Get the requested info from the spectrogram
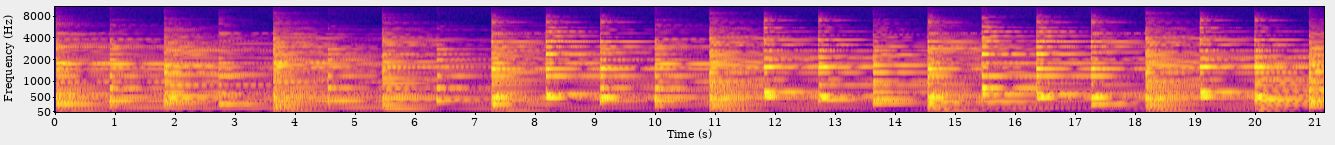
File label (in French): violon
